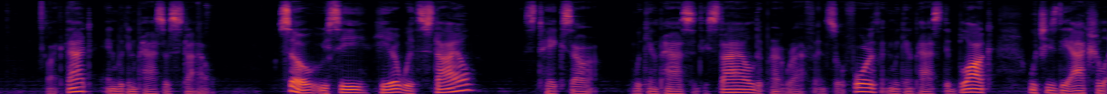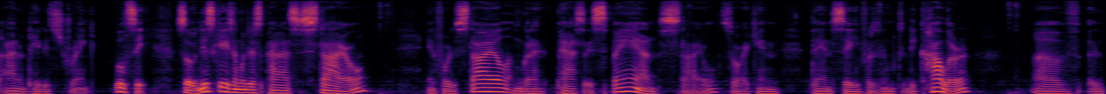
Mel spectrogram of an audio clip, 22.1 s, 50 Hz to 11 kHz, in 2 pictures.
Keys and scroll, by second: 2.1 Return, 15.0 Return.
